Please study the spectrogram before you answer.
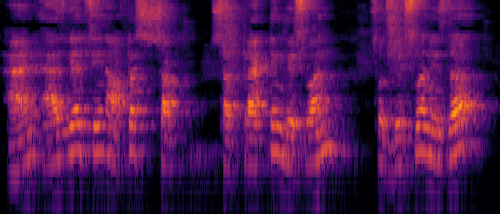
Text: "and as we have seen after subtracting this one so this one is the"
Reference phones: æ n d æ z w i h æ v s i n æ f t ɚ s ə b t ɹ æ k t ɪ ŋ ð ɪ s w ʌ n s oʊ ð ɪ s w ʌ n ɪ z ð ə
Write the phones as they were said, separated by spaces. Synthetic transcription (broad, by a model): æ n d æ z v i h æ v s i n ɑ f t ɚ s ə b t ɹ æ k t ɪ ŋ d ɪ s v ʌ n s oʊ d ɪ s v ʌ n ɪ z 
